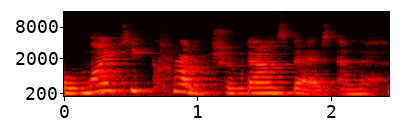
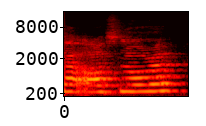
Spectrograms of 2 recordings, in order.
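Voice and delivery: plain reading voice

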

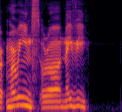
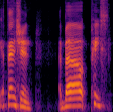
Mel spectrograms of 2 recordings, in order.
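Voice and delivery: calm drill commands; 4 semitones higher, slower than usual. Shown as a demonstration. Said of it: "say attentions in normal and more loud way, not screaming".

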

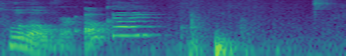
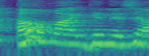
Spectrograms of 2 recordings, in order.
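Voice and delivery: ordinary talk

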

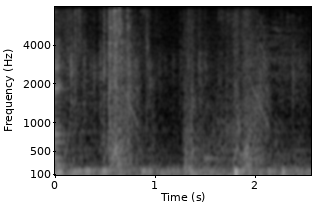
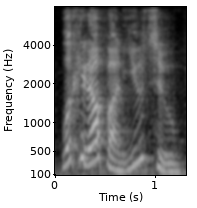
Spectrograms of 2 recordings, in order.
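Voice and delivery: usual speaking voice

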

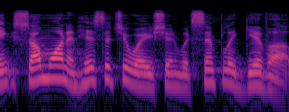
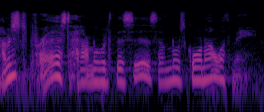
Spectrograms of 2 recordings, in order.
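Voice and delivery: quiet; 4 semitones higher, 13 dB quieter, faster than usual. Retold or imitated. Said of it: "I said".

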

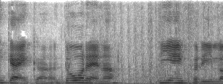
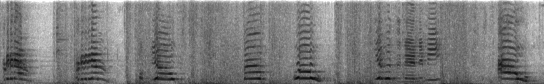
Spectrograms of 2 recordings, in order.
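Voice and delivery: very high, loud battle yells; in combat, squealing; frantic shrieks; 10 dB louder than usual. Real, not acted. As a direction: shriek through the fight. Fight, shrieking.

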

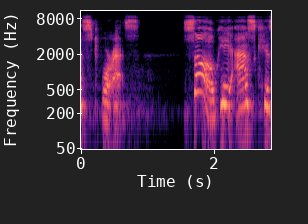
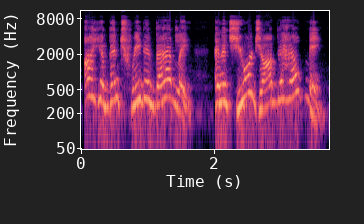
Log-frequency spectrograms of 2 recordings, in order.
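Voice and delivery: mild shout; 6 semitones higher than usual. A narrator's reading. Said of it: "she shouted".

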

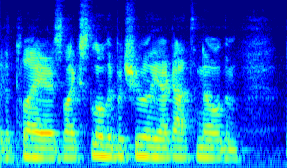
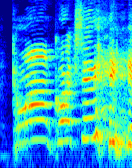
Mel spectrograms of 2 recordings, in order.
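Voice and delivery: high, loud, slow American football chant; drawn-out loud shout to rally the team; shouted cheer; 9 dB louder, slower than usual. Retold or imitated. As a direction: holler it high from the stands, American accent. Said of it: "I shout out".

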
